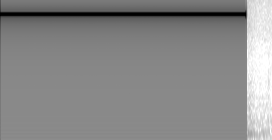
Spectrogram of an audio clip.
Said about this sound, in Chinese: 接下来是声音频率的测试，需要提示我们的听友可能会有一些比较难以忍受的高频声音的出现。如果对此类的声音比较敏感，建议您直接跳转到下一分钟再听我们的内容。这是八千赫兹的声音，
